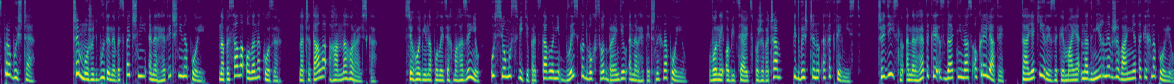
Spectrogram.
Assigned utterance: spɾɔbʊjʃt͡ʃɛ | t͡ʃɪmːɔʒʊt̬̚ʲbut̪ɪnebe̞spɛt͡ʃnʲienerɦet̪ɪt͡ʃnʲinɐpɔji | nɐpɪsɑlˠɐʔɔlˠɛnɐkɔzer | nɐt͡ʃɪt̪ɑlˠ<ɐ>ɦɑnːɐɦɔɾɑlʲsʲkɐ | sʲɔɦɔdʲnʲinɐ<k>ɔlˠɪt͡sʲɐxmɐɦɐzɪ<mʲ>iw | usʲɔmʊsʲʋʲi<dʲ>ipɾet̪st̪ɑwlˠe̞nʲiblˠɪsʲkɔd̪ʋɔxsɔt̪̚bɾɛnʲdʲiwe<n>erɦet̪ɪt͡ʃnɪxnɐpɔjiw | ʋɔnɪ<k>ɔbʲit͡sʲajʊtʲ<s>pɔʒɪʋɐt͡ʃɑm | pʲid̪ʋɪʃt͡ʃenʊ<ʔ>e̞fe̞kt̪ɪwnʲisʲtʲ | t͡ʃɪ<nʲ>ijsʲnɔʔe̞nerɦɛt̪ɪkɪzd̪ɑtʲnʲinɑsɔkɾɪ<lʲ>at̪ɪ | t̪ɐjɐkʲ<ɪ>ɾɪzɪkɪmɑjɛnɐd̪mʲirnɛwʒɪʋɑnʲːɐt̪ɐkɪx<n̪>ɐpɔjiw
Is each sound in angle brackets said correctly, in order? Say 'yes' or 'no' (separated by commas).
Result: yes, no, no, no, yes, no, yes, yes, no, yes, no, yes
